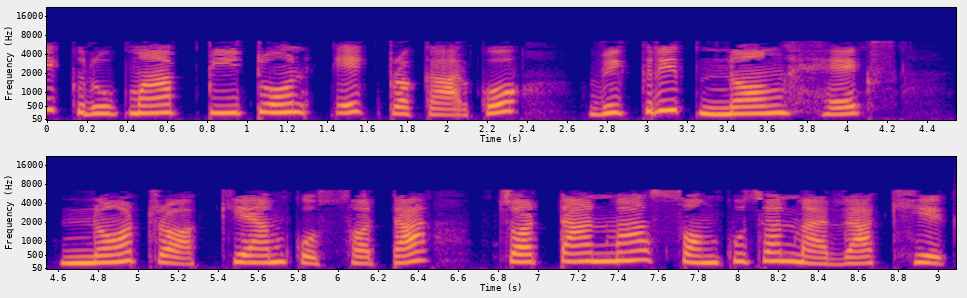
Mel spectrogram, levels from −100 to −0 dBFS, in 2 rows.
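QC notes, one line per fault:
Throughout: MP3 compression, likely. Nothing is heard above 6.4 kHz, so the speech sounds dull and muffled. Plainly audible watery swirl comes from weak frequency lines dropping in and out between frames. The damage fits a bitrate around 32 kbps.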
